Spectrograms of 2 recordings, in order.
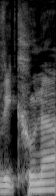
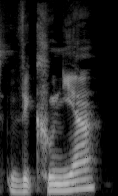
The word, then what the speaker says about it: vicuña: So we've been saying vicuna. I think it's vicuña.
